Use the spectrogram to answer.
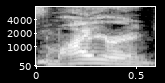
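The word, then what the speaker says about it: Miran: It's Myin. Just say Myin.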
